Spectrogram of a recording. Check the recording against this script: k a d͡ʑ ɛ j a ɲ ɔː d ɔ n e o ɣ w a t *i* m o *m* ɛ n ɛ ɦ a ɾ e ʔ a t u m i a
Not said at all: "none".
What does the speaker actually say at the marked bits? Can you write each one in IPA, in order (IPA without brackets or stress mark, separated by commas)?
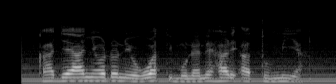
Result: i, n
